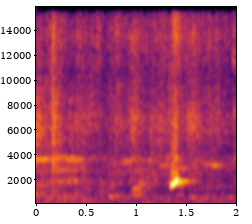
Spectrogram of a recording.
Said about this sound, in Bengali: ইনশাআল্লাহ চমৎকার এক জোড়া কবুতর দেখাচ্ছি,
